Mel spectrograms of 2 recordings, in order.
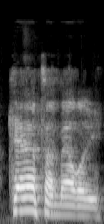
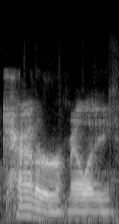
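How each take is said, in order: First: It is said with an Australian accent. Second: It is said without an Australian accent. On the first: "my Australian accent comes all the way out" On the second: "As opposed to a counter melody"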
